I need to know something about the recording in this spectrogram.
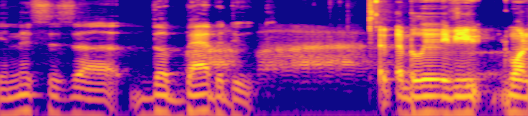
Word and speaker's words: The Babadook: actual scary movie and this is a the babba dude I believe if you want to say that again the Babbitt Duke yes good pronunciation that last time I don't want to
